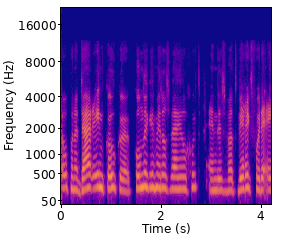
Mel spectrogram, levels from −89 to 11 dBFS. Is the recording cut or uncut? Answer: cut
